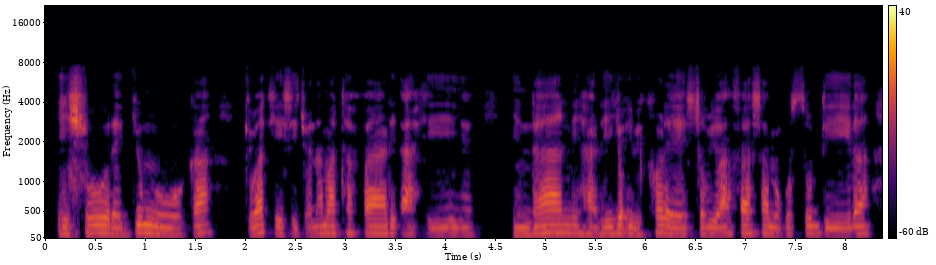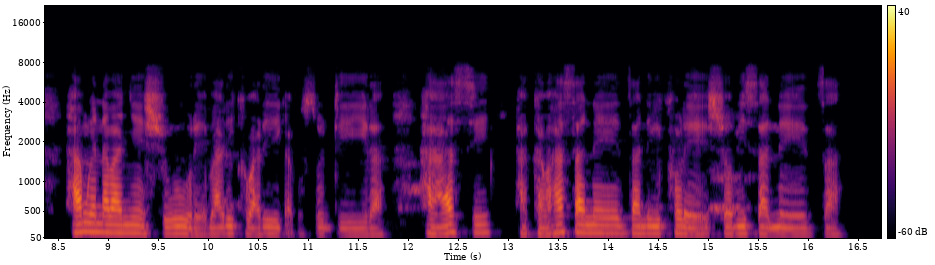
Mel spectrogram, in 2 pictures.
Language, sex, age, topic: Rundi, male, 18-24, education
